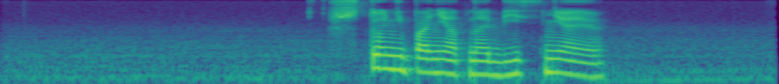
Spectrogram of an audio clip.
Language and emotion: Russian, angry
